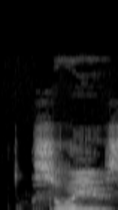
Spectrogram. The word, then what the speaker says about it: Soyuz: So Soyuz.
